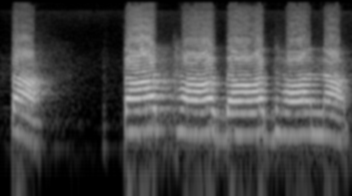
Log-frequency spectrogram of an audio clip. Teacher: हमारी जीभ जो है वह हमारे दांतों से टकरा रही है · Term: ता वर्ग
